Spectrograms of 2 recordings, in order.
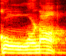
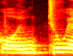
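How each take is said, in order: First: The words are blended into one short word. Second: Each word is said fully and separately. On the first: The speaker calls it right. "ഗോണ എന്ന് ഉപയോഗിക്കണം" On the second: The speaker calls it wrong. "എന്നല്ല നമ്മൾ ശരിക്കും പറയേണ്ടത്"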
